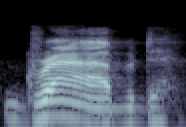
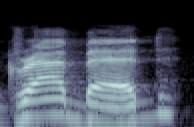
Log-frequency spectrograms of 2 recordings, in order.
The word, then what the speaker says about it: grabbed: we have the word grabbed right here instead of grabed the E is silent in the Ed ending so instead of grabed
